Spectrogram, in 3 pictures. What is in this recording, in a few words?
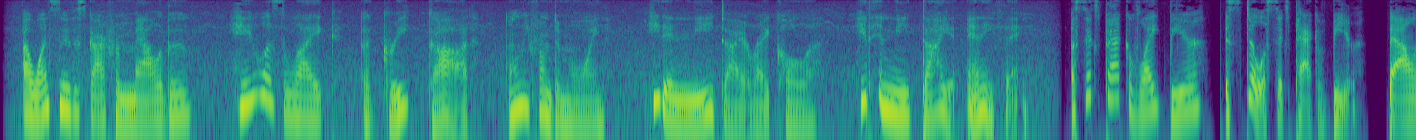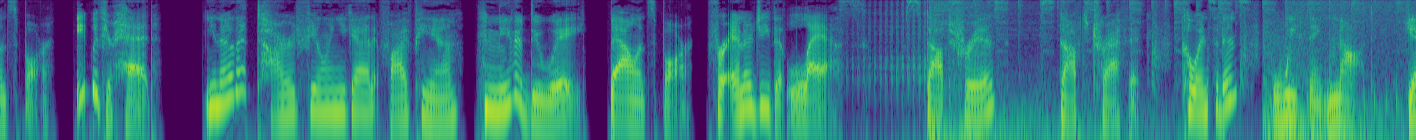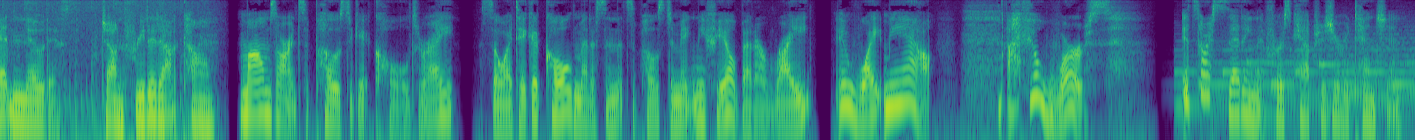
Commercial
